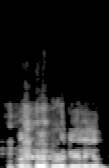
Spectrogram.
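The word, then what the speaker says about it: Reguilón: him right say that again how did you pronounce that I can't even say it yet what you please say it again regulan regulan sounds like a li regulan oh my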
